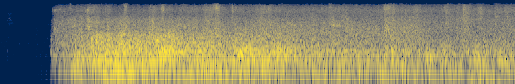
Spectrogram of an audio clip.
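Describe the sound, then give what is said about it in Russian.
Strong wind roars as a storm gathers, bursting in abruptly after a brief silence. A loud, steady rushing blast with low rumbling follows and holds to the end. “Дует сильный ветер. Собирается буря.”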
